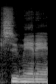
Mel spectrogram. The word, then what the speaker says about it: Sumire: The same way when you see a Japanese name that ends with RE. With RE, you think it's for example, the name Sumire. You think it said Sumire because it's it's spelled IRE, but no, it's Sumire.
